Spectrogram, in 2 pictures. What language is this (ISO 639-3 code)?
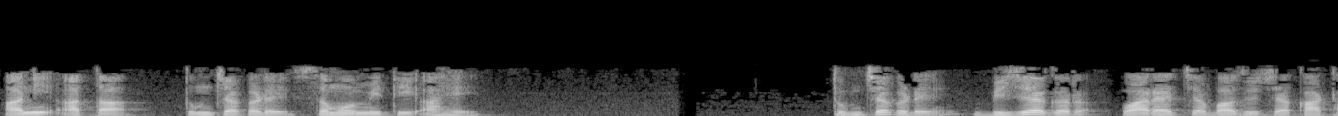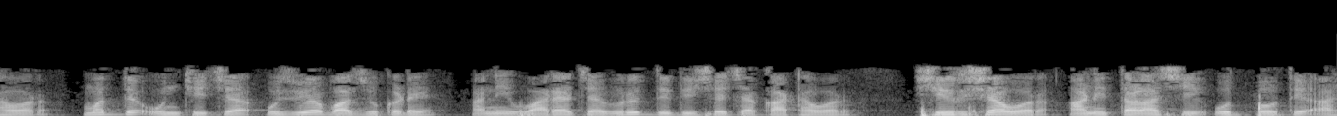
mar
